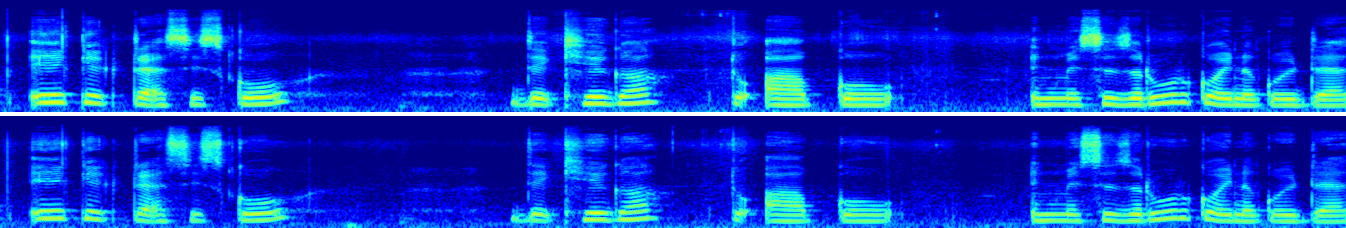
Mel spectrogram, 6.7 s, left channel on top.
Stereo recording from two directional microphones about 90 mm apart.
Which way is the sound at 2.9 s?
15° left (ahead or behind).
